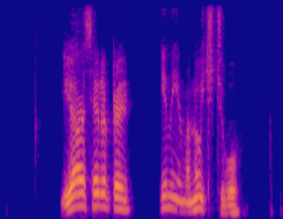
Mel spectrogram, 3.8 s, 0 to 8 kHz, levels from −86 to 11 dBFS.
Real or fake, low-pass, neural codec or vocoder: fake; 7.2 kHz; codec, 16 kHz, 0.5 kbps, X-Codec, HuBERT features, trained on general audio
